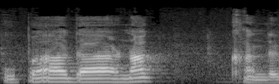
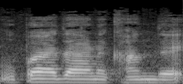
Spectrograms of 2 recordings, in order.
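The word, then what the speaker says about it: Upādānakkhandha: Now, Upadana plus Khanda make Upadanak Khanda. We add one more K. Otherwise, saying Upadana Khanda is something we hear odd.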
